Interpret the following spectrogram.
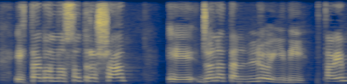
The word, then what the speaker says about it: Loidi: Está con nosotros ya Jonathan Loidy. ¿Está bien pronunciado?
